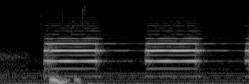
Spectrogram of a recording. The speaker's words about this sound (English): we were warned there was going to be a fire alarm.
